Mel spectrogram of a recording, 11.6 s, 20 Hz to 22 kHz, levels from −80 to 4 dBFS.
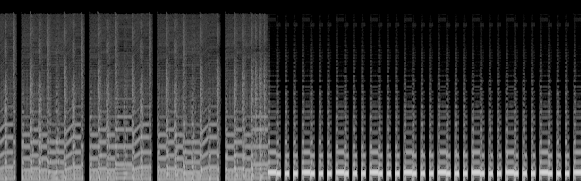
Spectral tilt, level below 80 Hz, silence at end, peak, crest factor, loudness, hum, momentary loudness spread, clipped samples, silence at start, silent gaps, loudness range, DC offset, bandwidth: -6.5 dB/octave; -34 dBFS; 0 s; -6 dBFS; 10 dB; -19 LUFS; none; 9 LU; under 0.1%; 0 s; none; 7 LU; under 0.1%; 16.5 kHz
